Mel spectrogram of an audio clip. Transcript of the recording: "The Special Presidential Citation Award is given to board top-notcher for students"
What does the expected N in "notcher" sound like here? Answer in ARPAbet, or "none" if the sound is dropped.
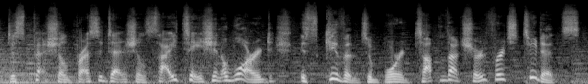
L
